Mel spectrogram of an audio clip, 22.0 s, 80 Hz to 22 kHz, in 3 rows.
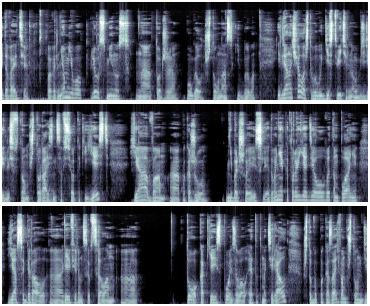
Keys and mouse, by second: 1.6 r.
